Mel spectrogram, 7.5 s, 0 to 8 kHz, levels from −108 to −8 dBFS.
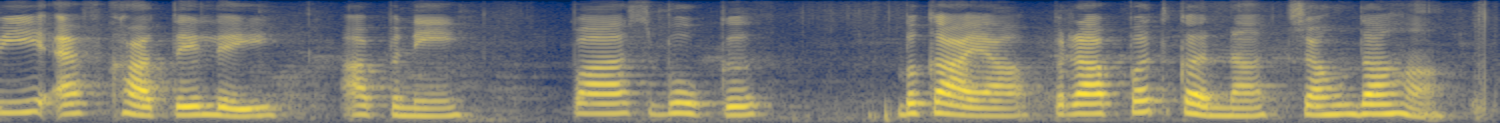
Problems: constant background noise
